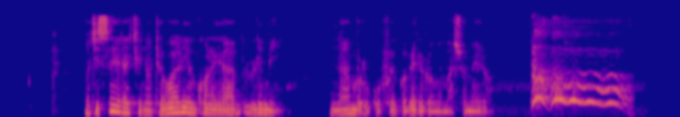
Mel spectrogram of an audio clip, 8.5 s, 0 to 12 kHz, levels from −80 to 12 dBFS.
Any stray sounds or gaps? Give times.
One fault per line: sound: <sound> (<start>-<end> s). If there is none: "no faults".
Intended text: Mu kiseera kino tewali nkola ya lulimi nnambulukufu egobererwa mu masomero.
sound: bark (6.6-7.9 s)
